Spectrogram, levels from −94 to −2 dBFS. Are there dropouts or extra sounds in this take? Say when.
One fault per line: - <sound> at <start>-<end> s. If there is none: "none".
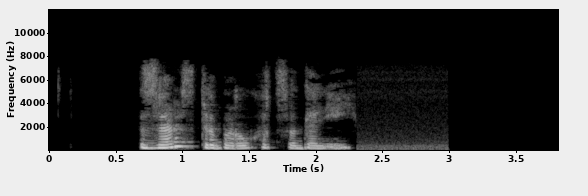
none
